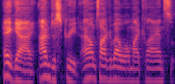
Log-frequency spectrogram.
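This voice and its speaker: A man's voice: mid-range voice, fairly quick, sharp tone, lightly acted. A man voicing a discreet, cagey gun dealer from a video game, guarded and terse.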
